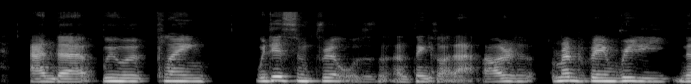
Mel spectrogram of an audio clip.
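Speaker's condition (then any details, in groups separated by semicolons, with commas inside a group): Cerebral palsy; from birth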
